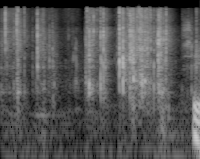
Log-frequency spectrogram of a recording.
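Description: Foil wrapper of a Pokémon Battle Styles booster pack crinkling in the hands as it is torn open, a run of crackles that is loudest in the second half.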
